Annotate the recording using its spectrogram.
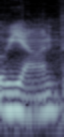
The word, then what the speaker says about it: Ian: And so my first trip here, I came in right when you guys opened, and I think Ian? – Oh, Eon. – Eon, is that it? – Yep. – Eon? – It's spelled Ian, and we give him a hard time about it, but it's Eon.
